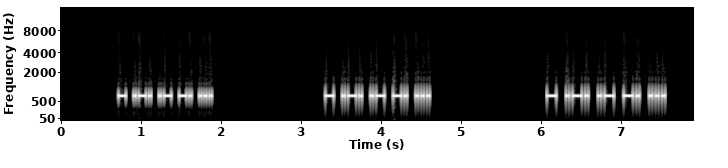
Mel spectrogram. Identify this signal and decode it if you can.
Morse code, heard as a keyed tone, about 33 wpm, 700 Hz. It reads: TRANS TRANS TRANS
